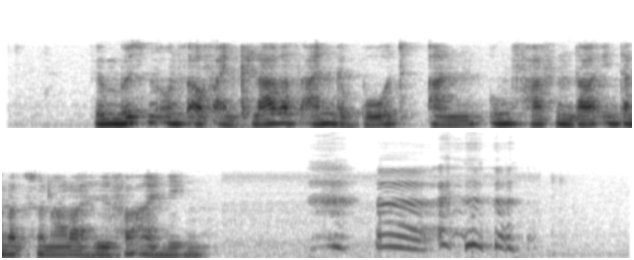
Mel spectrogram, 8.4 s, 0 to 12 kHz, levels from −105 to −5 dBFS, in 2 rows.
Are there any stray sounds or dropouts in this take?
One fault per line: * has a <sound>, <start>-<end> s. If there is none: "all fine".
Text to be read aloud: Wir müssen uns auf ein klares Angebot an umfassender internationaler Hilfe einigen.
* has a laugh, 6.2-7.8 s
